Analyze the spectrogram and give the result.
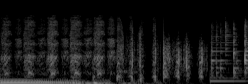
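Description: A dog pants quickly and close up, a steady run of short breathy huffs lasting a couple of seconds, with a low hum entering near the end.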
